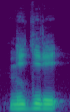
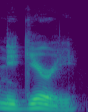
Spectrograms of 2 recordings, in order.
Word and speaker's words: nigiri: So first is the nigiri sushi, or just nigiri for short. And that's how it's pronounced, nigiri. The R is more of an L, sort of. So not nigiri, or even worse, nigiri.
